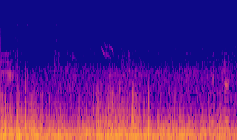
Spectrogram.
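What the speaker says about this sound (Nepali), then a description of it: "यस्तो चिसो हावा चल्छ" Cold wind in Mustang buffets the microphone with a continuous low, rough rumble that rises and falls in gusts throughout.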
